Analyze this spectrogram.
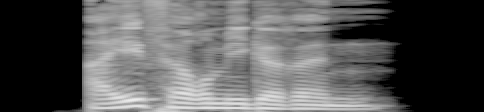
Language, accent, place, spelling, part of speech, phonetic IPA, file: German, Germany, Berlin, eiförmigeren, adjective, [ˈaɪ̯ˌfœʁmɪɡəʁən], De-eiförmigeren.ogg
- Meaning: inflection of eiförmig: 1. strong genitive masculine/neuter singular comparative degree 2. weak/mixed genitive/dative all-gender singular comparative degree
